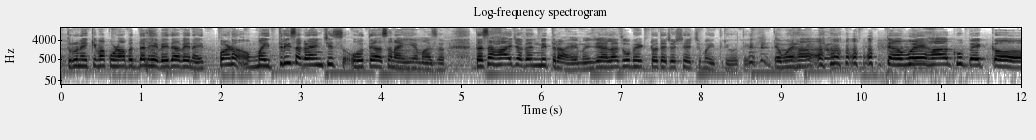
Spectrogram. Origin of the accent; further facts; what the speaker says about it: Dombivli, Maharashtra, India; मी डोंबिवलीची आहे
